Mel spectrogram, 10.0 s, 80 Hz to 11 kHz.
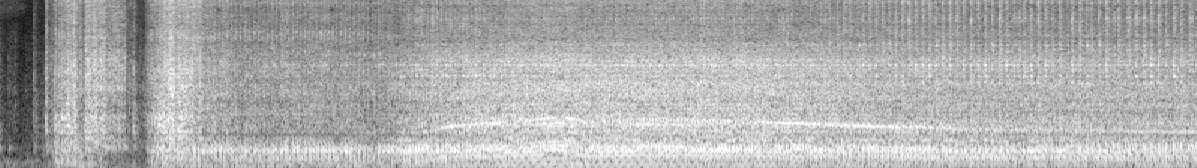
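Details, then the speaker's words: Ryobi BP42 backpack blower, hard starting: after a rough start the engine climbs then sags with no throttle change; owner suspects an air leak at the loose-bolted isolator block to cylinder or a missing gasket; fix is thread locker on its bolts. "he isolator block and the the cylinder it's sucking air or it's missing a gasket or something something's going on that's what i suspect"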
